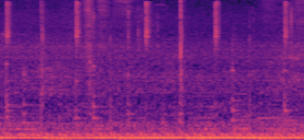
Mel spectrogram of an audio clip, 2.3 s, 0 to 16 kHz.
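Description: McLaren 650S Le Mans engine idling, heard from inside the car: a deep, steady throbbing rumble with a low pulsing drone, loud and continuous, with no talk.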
